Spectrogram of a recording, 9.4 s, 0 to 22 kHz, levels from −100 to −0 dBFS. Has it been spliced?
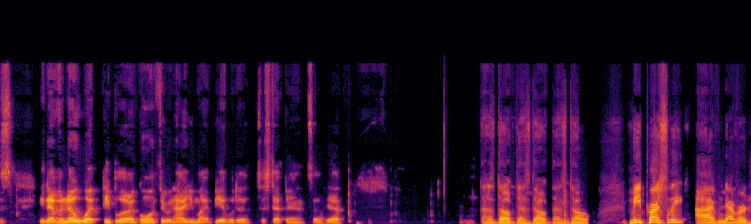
no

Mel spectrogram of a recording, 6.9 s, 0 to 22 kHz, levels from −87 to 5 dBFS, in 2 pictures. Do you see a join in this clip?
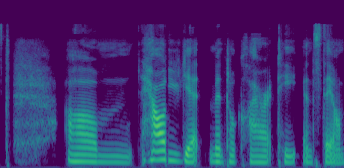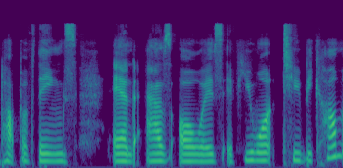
yes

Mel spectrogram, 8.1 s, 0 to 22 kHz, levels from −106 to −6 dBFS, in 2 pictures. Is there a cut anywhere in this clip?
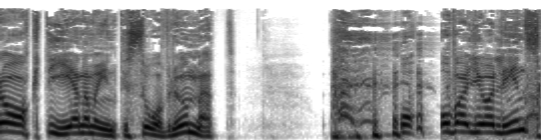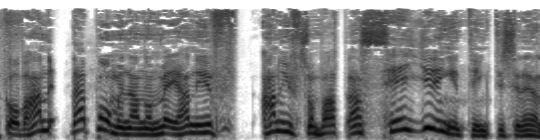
yes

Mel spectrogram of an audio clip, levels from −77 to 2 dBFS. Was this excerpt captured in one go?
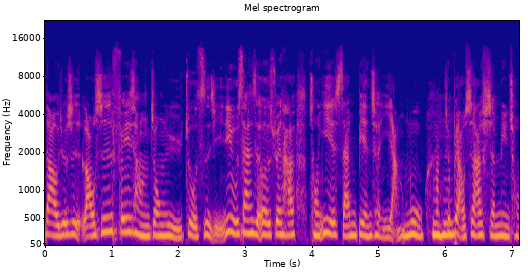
yes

